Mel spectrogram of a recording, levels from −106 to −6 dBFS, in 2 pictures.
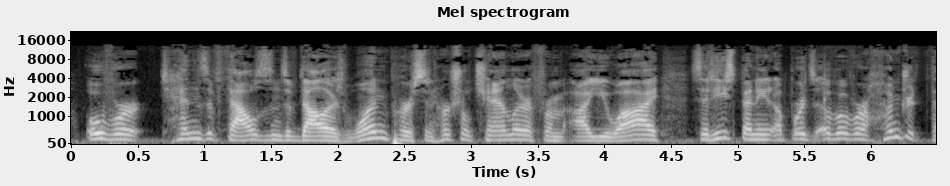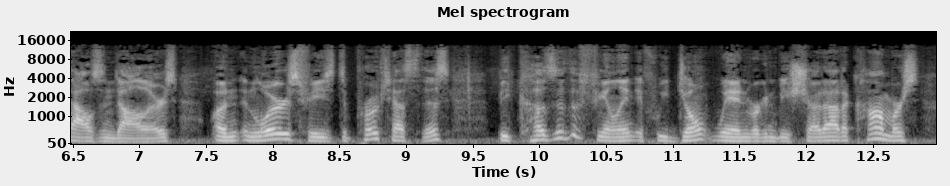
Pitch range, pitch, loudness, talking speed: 135-175 Hz, 145 Hz, -28 LUFS, 205 wpm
